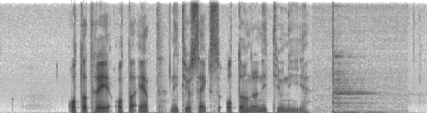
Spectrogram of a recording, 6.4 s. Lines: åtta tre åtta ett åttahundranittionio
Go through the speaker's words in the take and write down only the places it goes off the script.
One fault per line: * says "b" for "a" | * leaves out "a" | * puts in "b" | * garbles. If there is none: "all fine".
* puts in "nittiosex"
